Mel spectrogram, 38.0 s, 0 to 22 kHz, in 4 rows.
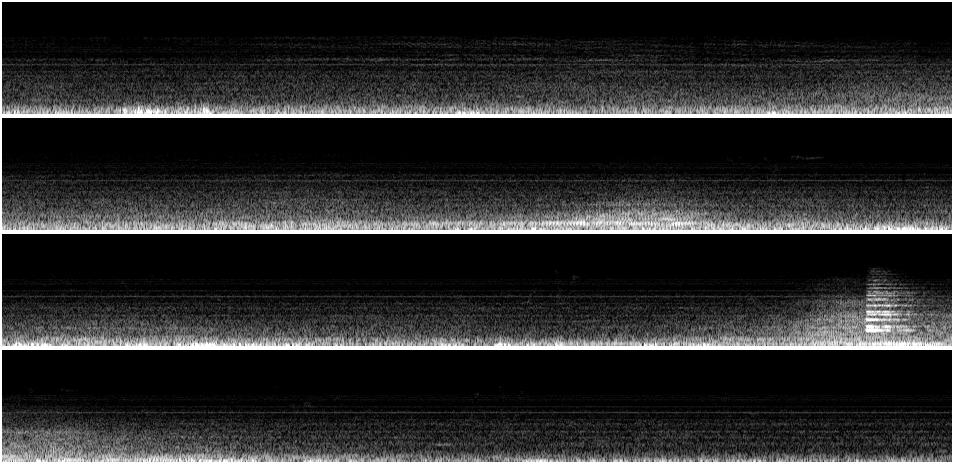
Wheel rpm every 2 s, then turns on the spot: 0, 0, 0, 0, 0, 0, 0, 0, 0, 0, 0, 0, 0, 0, 0, 0, 0, 0, 0.
none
